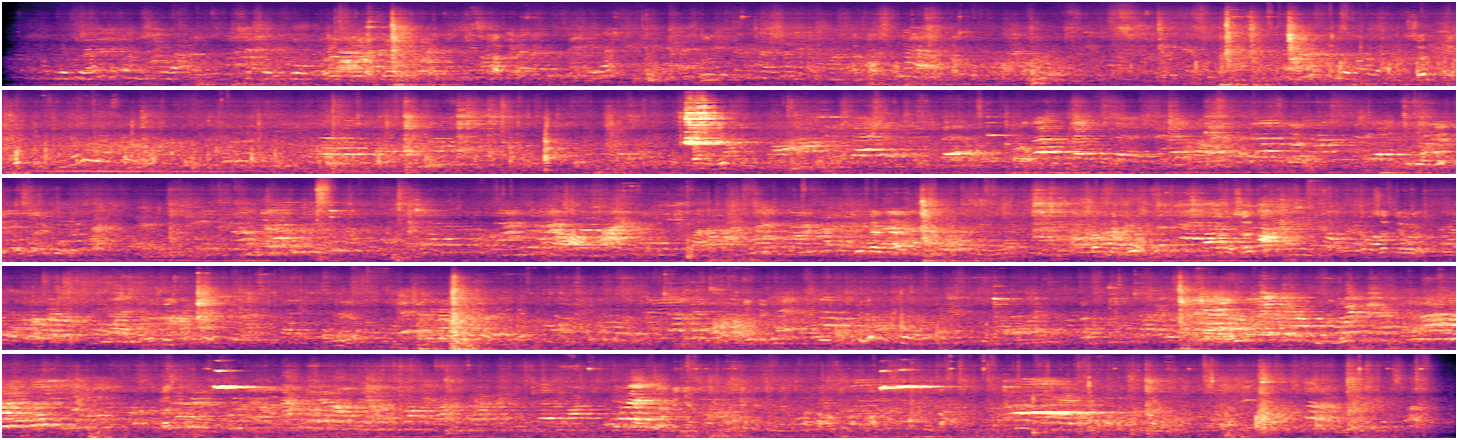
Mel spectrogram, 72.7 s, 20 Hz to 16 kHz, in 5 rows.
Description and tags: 01-Osterport WaitingHall
Osterport Station in Copenhagen. Recorded in mono on 31st November 1980 on a Tandberg tape recorder at 3 3/4 ips with a dynamic microphone. Ambient sound from persons and one dog in the waiting hall with some kiosks.
waiting-hall, railway-station, ambience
